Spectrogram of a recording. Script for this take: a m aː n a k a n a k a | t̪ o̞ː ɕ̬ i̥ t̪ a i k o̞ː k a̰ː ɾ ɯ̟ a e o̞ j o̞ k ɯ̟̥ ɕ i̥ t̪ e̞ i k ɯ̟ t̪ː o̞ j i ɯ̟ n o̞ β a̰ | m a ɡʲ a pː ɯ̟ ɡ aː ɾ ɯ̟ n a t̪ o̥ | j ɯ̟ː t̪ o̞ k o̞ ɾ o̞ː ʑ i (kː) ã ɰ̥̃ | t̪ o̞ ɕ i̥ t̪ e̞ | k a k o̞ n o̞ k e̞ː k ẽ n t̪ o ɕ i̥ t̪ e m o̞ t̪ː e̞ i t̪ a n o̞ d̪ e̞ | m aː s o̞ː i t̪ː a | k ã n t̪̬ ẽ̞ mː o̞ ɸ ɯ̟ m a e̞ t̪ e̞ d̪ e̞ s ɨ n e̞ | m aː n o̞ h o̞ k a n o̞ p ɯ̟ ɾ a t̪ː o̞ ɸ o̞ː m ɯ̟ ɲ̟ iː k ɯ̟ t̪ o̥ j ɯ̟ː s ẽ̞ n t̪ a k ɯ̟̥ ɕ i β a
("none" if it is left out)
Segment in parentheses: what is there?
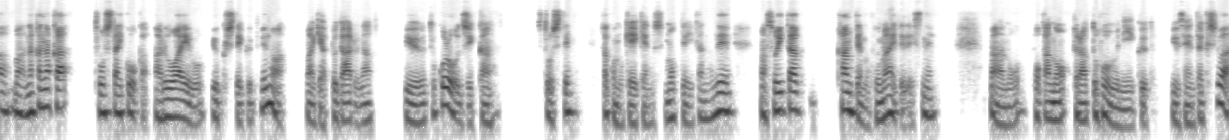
kː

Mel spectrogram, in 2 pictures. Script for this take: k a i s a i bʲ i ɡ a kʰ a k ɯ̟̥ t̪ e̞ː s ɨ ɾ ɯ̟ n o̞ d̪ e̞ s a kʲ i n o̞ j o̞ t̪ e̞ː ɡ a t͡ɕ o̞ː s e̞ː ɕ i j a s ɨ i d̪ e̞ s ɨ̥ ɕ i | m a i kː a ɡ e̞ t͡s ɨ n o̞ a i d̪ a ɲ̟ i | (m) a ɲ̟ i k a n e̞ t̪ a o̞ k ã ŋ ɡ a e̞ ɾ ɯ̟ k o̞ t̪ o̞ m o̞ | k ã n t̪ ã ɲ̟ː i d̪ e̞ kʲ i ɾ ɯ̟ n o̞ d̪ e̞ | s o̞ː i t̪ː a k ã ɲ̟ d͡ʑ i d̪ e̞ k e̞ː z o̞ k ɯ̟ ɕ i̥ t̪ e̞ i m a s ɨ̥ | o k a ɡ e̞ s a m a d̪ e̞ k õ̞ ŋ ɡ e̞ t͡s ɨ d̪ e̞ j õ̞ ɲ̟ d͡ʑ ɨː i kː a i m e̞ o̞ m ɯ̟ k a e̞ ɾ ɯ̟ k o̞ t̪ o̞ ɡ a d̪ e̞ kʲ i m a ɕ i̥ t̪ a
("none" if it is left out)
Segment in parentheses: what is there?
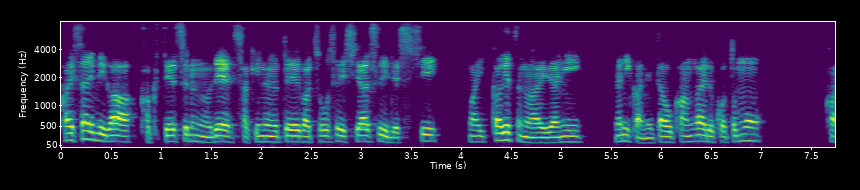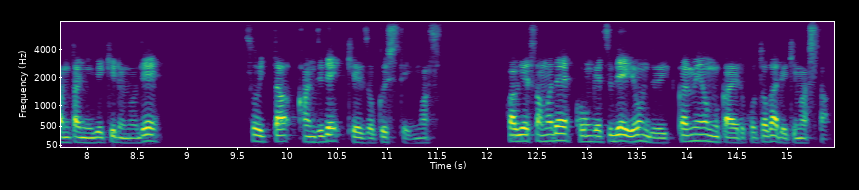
n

